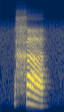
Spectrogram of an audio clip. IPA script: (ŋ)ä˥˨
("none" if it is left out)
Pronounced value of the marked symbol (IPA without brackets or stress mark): x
